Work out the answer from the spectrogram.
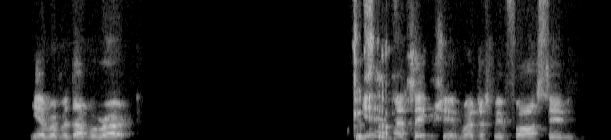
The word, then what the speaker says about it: Ramadan Mubarak: Mo, Ramadan Mubarak. Hey, man. Thank you, sir. Did I say it right? Fasting. What? Did I say it right? Yeah, Ramadan Mubarak.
